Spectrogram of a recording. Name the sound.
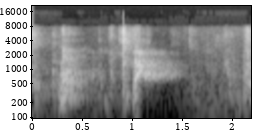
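dog barking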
